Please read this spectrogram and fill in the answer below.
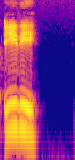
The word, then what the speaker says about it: Edie: And I was like, oh, I got to get more Edie.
